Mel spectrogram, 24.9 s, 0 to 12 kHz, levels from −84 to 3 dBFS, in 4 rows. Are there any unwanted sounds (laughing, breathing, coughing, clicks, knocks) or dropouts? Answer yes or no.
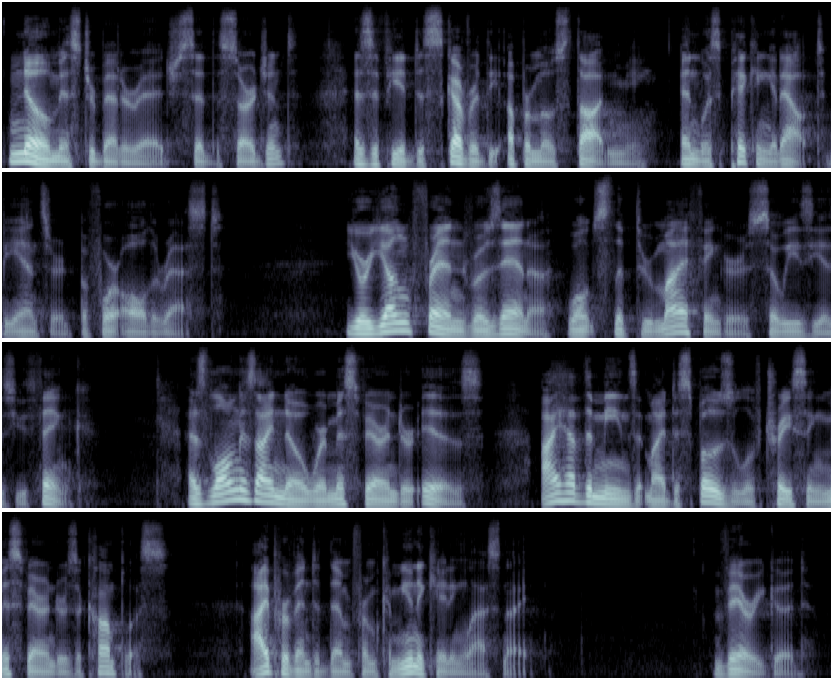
no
